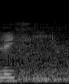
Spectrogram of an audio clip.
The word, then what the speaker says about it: les filles: And once again you have an S, but the S on the end of the noun here is not pronounced, nor is the S here. You don't pronounce any of those. You don't hear them.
